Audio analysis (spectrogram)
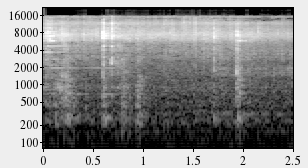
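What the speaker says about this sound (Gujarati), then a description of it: "ડુંગળી ટામેટાં સોફ્ટ થઈ ગયા છે" Steady sizzling of onions and tomatoes sautéing in a pan for sambar, with a few soft scraping stirs of a spoon breaking through the hiss.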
